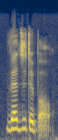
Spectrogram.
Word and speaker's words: vegetable: But in vegetable, where the first part is accented, table is shortened to table, and we say vegetable.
